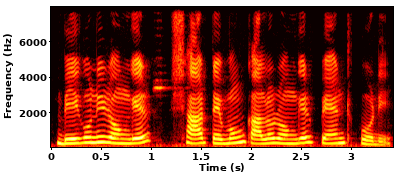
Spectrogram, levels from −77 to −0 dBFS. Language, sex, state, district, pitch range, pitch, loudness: Bengali, female, West Bengal, Cooch Behar, 250-280 Hz, 265 Hz, -14 LUFS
